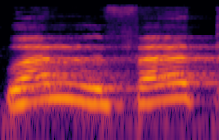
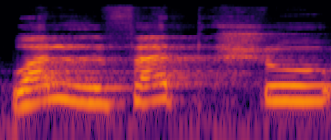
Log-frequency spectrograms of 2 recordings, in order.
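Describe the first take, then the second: First: The last word ends on a soft consonant. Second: The last word ends with an 'u' vowel. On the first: The reader stops at this word. "অক্ফ করিলে কি হবে ওয়াল ফাত" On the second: The reading continues without stopping. "হা পেশ হু"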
